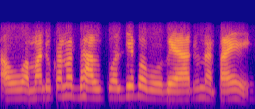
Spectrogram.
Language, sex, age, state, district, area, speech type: Assamese, female, 30-45, Assam, Lakhimpur, rural, conversation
